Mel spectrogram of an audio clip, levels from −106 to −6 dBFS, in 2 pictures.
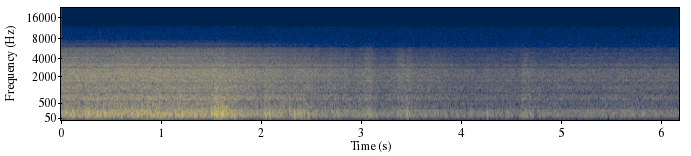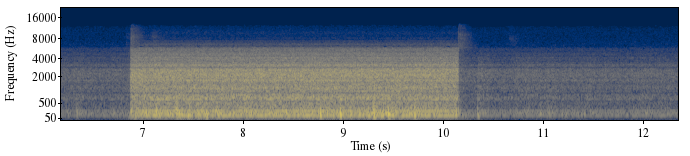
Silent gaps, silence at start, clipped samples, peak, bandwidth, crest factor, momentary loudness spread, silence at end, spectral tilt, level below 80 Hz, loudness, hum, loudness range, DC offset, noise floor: none; 0 s; under 0.1%; -16 dBFS; 9.8 kHz; 20 dB; 22 LU; 0 s; -5.5 dB/octave; -62 dBFS; -32 LUFS; 60 Hz at -45 dBFS; 19 LU; under 0.1%; -53 dBFS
